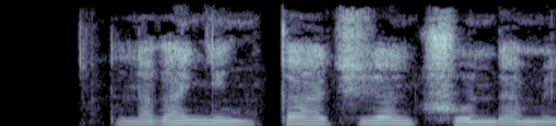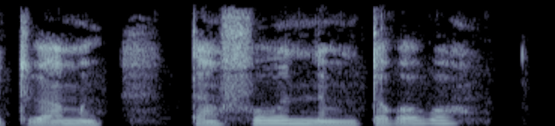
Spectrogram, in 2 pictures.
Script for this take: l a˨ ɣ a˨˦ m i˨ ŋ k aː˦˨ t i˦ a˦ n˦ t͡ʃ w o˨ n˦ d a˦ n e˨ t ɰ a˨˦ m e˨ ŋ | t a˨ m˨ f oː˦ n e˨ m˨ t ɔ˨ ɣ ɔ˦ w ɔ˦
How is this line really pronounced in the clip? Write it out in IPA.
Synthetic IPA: l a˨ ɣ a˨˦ ɲ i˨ ŋ k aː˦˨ t͡ʃ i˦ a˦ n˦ t͡ʃ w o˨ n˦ d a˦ m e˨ t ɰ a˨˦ m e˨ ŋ | t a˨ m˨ f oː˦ n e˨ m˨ t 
